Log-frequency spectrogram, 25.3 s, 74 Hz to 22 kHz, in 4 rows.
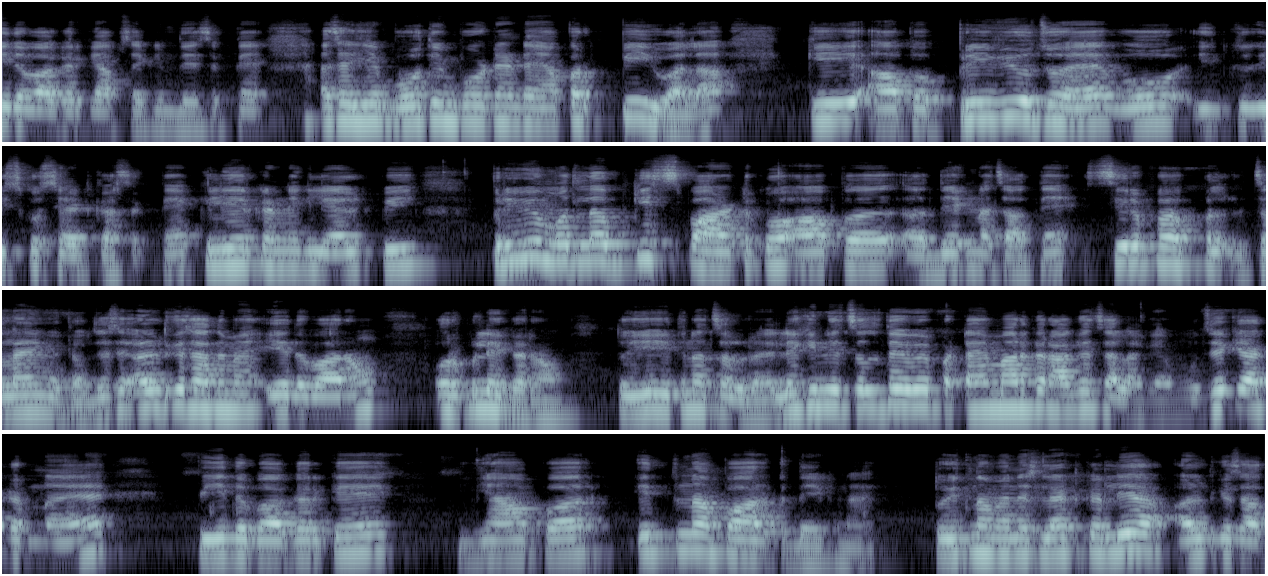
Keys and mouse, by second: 8.5-10.4 drag, 10.9-14.7 drag, 14.7 alt+a, 17.3-19.1 drag, 19.2 alt+a.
